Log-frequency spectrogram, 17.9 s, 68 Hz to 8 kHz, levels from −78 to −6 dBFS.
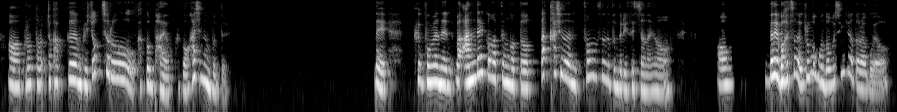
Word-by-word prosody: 아 205 -3 -1
그렇더라 225 0 -3
저 245 - -3
가끔 240 +1 +2
그 215 -1 0
쇼츠로 280 - -1
가끔 210 0 -2
봐요. 155 -6 -5
그거 175 -2 -7
하시는 275 -4 +1
분들. 180 0 -10 2.8
네, 190 -6 +1 0.5
그 265 -4 -4
보면은 230 -4 +4
막 250 - 0
안 255 +3 +8
될 365 +2 +2
것 310 -3 0
같은 275 -4 +2
것도 195 -3 -1
딱하시는 305 - 0
선수분들이 275 -11 -4
있으시잖아요. 175 -1 -7 0.9
어 220 +1 -1 0.7
네, 305 +5 +7
맞아요. 270 0 +3
그런 300 +8 -2
거 - - -3
보면 240 -5 0
너무 210 +2 0
신기하더라고요. 255 - -5
230 Hz, 235 characters per minute, -19 LUFS, 200-280 Hz, 2.8 s, 안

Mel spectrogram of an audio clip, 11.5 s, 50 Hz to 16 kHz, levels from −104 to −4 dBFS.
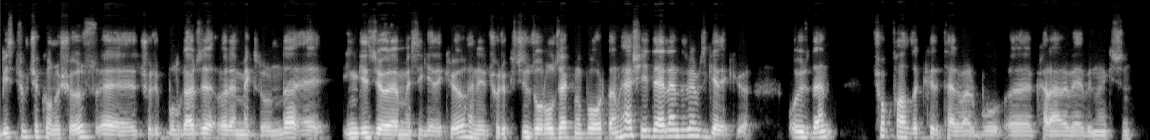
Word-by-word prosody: biz 120 +1 -1
Türkçe 140 +2 -4
konuşuyoruz. 125 +3 0
Eee, 100 -3 +1
çocuk 115 +2 -7
Bulgarca 115 +2 +2
öğrenmek 100 -3 0
zorunda. 100 +6 +1
Eee, 105 -1 -5
İngilizce 120 0 +3
öğrenmesi 105 -1 +3
gerekiyor. 100 +8 0
Hani, 105 -5 -1
çocuk 120 +3 -4
için 135 -1 -1
zor 120 -1 +2
olacak 125 +1 +3
mı 120 0 -3
bu 120 - +4
ortam? 120 +3 +1
Her 180 - +4
şeyi 160 -3 -2
değerlendirmemiz 160 +1 +3
gerekiyor. 105 -5 -2 0.4
O - - +2
yüzden 135 +2 +2 0.3
çok 165 -1 -4
fazla 130 -3 +1
kriter 120 -5 -2
var 95 -1 -4
bu, 100 -1 -6
eee, 95 -1 -2
kararı 95 0 -1
verebilmek 95 -1 -3
için. 95 +1 -12
115 Hz, 185 wpm, -22 LUFS, 100-130 Hz, 0.4 s, bu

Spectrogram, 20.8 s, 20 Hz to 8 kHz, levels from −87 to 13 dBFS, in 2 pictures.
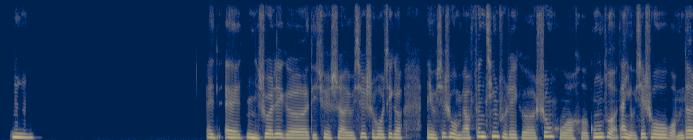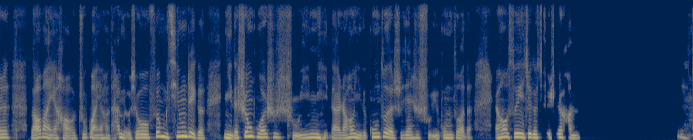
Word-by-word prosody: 嗯。 200 -3 +4 2.6
哎 190 -1 0
哎， 180 -2 +1
你 185 -4 +4
说 205 +2 +1
这 195 0 +1
个 170 -2 0
的 165 - -6
确 175 +3 -3
是 175 +1 -4
啊。 160 - -1
有 155 0 -3
些 210 +7 -3
时 200 0 -5
候， 190 -1 +1
这 205 +2 -3
个 185 -1 0 0.4
哎， 185 - -1
有 170 - +1
些 220 +7 -4
时 215 - -1
候 - - +3
我 190 - +1
们 165 - -2
要 175 - +1
分 240 +6 +4
清 250 +2 +3
楚 200 -5 -2
这 180 -1 -1
个 155 -2 -4
生 245 +7 0
活 150 -8 -3
和 150 -1 -6
工 210 +5 +3
作。 205 -5 -1
但 200 0 +1
有 155 -4 0
些 195 +7 -2
时 195 0 -2
候 180 -2 +2
我 145 -6 -3
们 145 +3 -3
的 190 0 +1 0.3
老 170 +3 +3
板 200 -5 +1
也 165 - -3
好、 150 -2 -3
主 180 +5 -6
管 190 -4 0
也 155 - -4
好， 155 -2 -3
他 205 +7 -5
们 180 - +1
有 150 - -4
时 175 - -2
候 185 0 +3
分 245 +6 +3
不 200 - +3
清 250 +7 +5
这 230 -5 +4
个 160 -3 -2 0.2
你 175 -4 +4
的 170 - +1
生 255 +6 +4
活 200 -3 +2
是 205 +1 -3
属 155 -6 -4
于 170 +3 -1
你 190 -4 +3
的， 155 - -3
然 155 0 -2
后 200 +1 +3
你 165 -5 +1
的 150 - -6
工 215 +1 +2
作 225 -1 +1
的 175 - +2
时 160 +2 -9
间 165 +1 -1
是 175 - -3
属 - - -8
于 145 - -3
工 170 +1 -1
作 165 -3 -1
的， - - -10 0.3
然 175 +2 +2
后 220 - +5
所 215 +1 +2
以 210 - +6
这 200 +2 +2
个 190 -1 +3
确 185 +1 -8
实 180 - -7 0.2
很 160 +1 -3 1.5
嗯， 215 -8 -9
185 Hz, 275 characters per minute, -23 LUFS, 165-200 Hz, 2.6 s, 以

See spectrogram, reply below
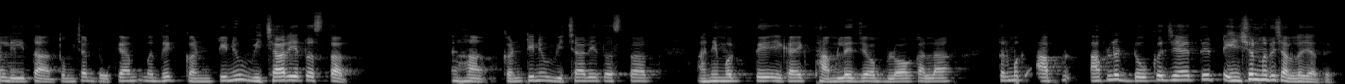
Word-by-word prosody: लिहिता 145 -4 +1
तुमच्या 140 +3 -3
डोक्यामध्ये 165 +4 -2 0.2
कंटिन्यू 155 +8 -1
विचार 165 +4 +4
येत 190 0 +4
असतात. 175 -5 +1 1.2
हां, 145 -2 +2 0.2
कंटिन्यू 160 +6 -2
विचार 150 +3 -1
येत 165 0 -3
असतात 160 -1 -2 0.5
आणि 150 +3 +1
मग 160 0 +2 0.2
ते 170 - +3
एकाएक 155 0 -1
थांबले 145 +1 +3
जेव्हा 150 -1 +1
ब्लॉक 140 +2 0
आला, 150 0 0 0.5
तर 185 - -1
मग 200 +1 -3 0.2
आप 165 0 0 0.3
आपलं 175 +3 +1
डोकं 170 +4 +2
जे 200 +1 +2
आहे 205 0 +3
ते 225 - +4
टेन्शनमध्ये 210 +4 +5
चाललं 145 -8 +2
जातंय. 120 -3 -3
160 Hz, 140 wpm, -24 LUFS, 145-180 Hz, 1.2 s, टेन्शनमध्ये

